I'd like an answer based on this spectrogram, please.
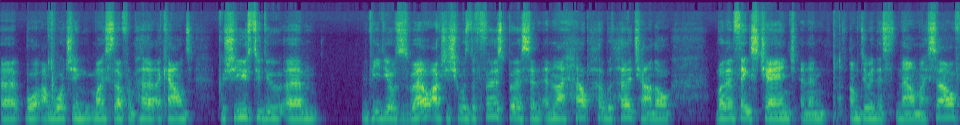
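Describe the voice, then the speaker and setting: Somewhat breathy and flat in intonation, a man speaks with a Polish accent. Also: fairly high pitch for a man, moderate pace, very clean recording, silent background. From Poland. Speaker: tech YouTuber. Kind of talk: live stream unboxing chat. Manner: halting, many fillers.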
